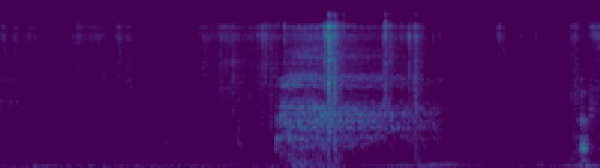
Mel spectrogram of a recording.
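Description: Plastic wrapping crinkling and tearing as it is pulled off a toy, one burst of about a second near the middle.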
